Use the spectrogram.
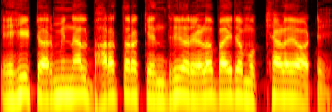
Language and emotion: Odia, neutral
